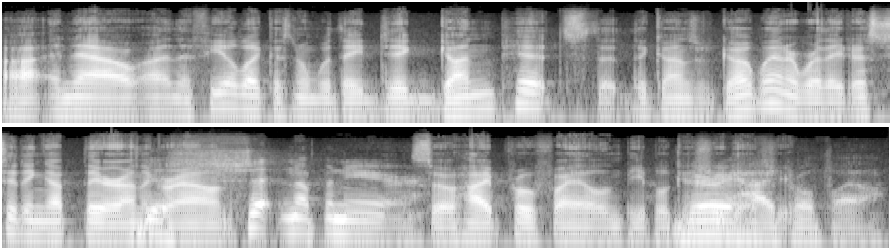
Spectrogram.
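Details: Adult man speaking; Normal adult speech.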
